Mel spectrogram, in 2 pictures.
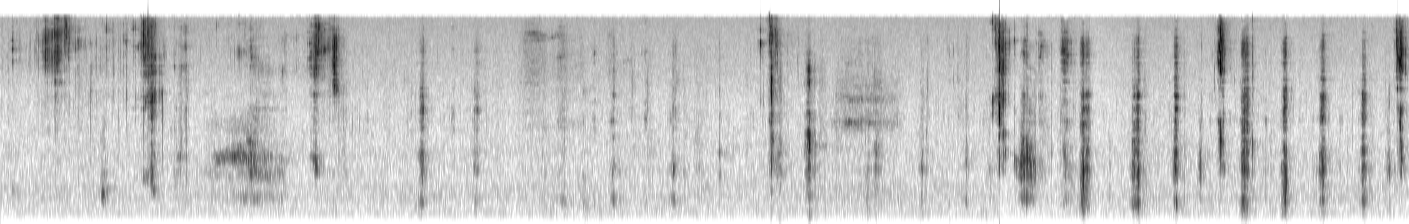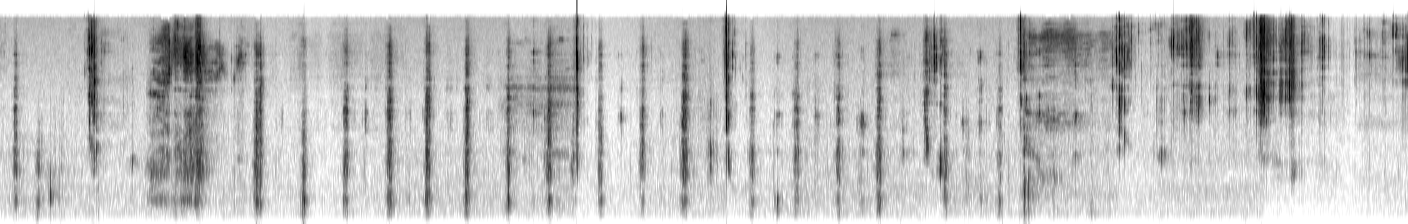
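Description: Close-miked chewing of crispy honey-glazed fried chicken and potato wedges. It is quieter chewing for the first several seconds, then dense, sharp crunches come thick and fast from about ten seconds in.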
